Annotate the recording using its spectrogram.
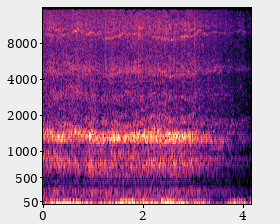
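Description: Hand-held propane torch flame running steadily with a rumbling roar and hiss as it chars the skins of Hatch chiles on a grill; it drops off near the end.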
